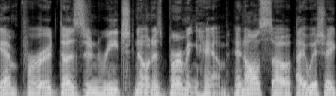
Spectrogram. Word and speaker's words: Birmingham: I speak the Queen's English just like you, and just because I decide to pronounce the H in Birmingham doesn't mean I'm any lesser than you guys.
